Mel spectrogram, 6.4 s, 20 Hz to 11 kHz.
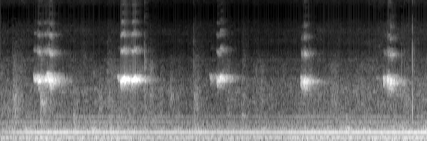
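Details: Whirlpool clothes dryer, running: a high-pitched squeak about every 1.3 seconds with each drum turn over a steady low hum; cause suspected, not confirmed, possibly the dirty white wheel inside the drum that needs replacing.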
